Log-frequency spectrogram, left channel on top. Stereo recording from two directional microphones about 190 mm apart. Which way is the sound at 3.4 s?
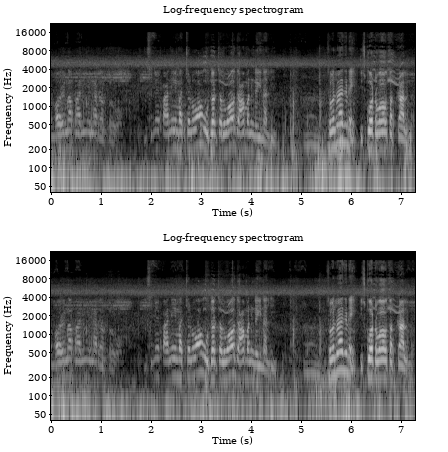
45° right (ahead or behind).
